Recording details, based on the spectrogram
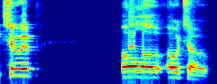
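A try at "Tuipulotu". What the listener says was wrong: Nah, you put a bunch of extra vowels in there. It's true, but it's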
